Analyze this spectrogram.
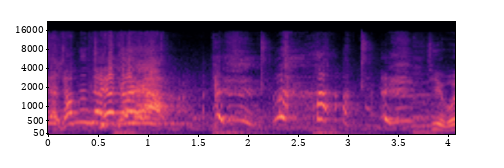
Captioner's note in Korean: инээд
